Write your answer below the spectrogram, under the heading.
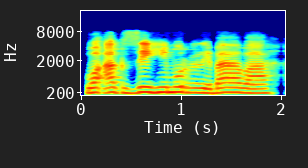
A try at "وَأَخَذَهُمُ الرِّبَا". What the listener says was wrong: हाँ, यहाँ पर वाव अलिफ नहीं आएगा, सिर्फ रिबा को ही रुकना है आपको, ठीक है।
